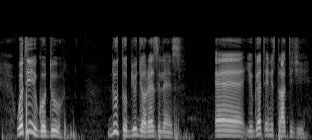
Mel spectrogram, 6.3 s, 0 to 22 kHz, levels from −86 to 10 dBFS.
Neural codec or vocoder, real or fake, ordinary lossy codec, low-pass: none; real; none; 7.2 kHz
